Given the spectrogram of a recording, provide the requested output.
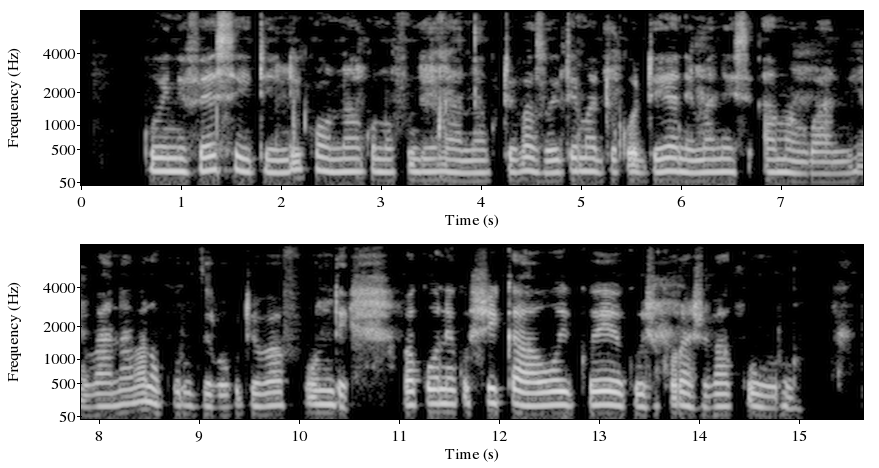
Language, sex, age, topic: Ndau, female, 25-35, education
